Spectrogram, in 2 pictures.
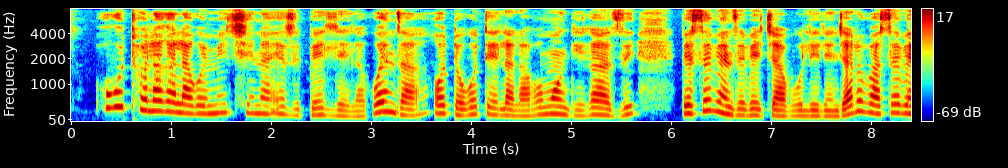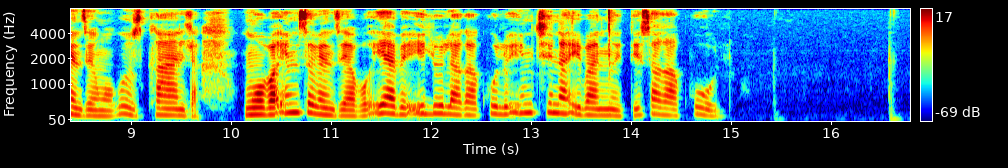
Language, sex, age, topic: North Ndebele, female, 25-35, health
